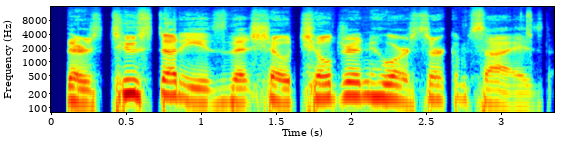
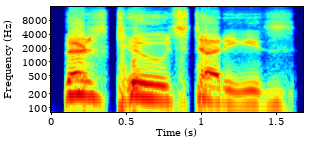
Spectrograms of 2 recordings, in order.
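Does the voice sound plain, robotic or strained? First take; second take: plain; strained. First: It is read in a plain, normal voice. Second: It is said in a strained, pained voice.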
